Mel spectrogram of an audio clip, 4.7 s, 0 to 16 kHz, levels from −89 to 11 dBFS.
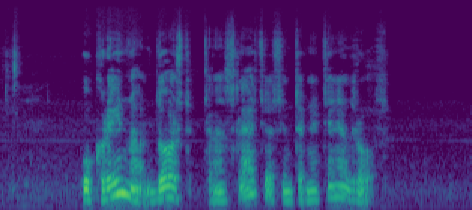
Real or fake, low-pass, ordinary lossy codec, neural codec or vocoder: real; 14.4 kHz; AAC, 96 kbps; none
